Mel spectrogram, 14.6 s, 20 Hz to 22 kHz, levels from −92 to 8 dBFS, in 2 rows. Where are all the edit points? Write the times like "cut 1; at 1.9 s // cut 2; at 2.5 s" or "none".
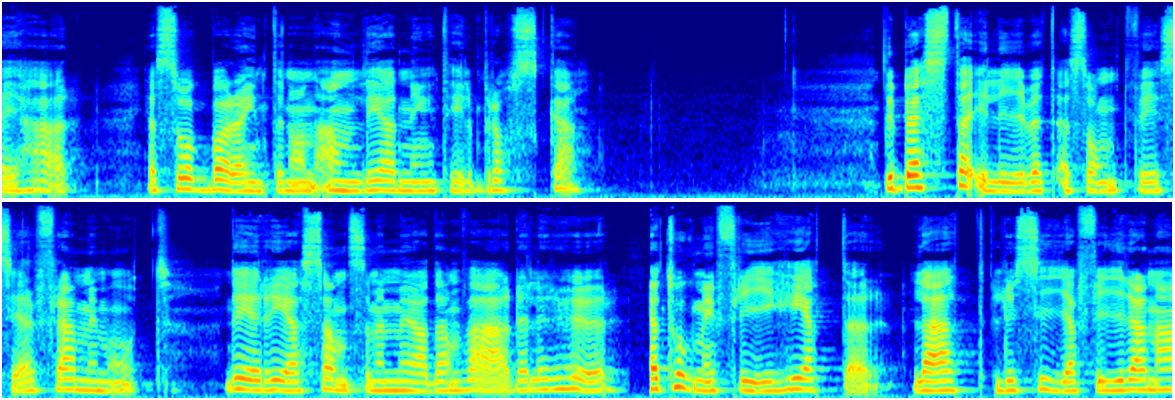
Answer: cut 1; at 11.2 s // cut 2; at 12.9 s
